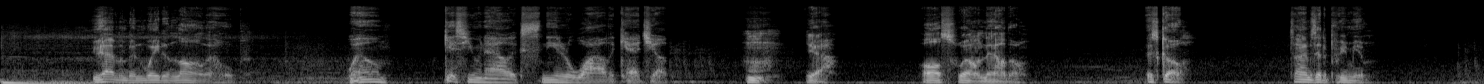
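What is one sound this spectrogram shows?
A man speaks calmly and close by, in a deep voice.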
